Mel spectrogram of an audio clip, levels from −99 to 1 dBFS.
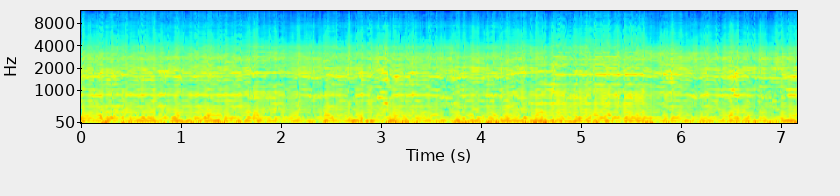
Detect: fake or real fake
